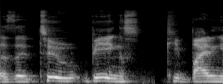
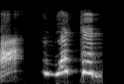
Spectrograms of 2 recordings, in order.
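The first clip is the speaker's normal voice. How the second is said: shrieking kobold voice, higher and louder; 5 dB louder than usual. Voicing a kobold who wakes up as a player bites him: kobold screaming. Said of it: "He screams".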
